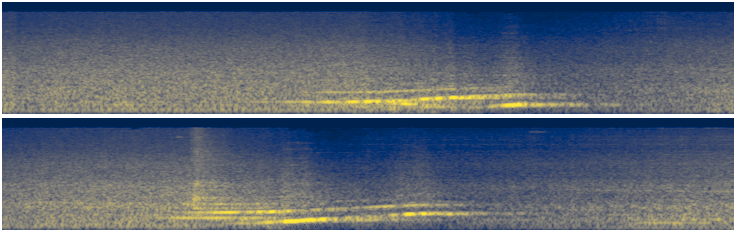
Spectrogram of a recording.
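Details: Large hydraulic gear motor run as a pump, turning clockwise, not broken in; loud whine rising and falling with pressure over a steady hiss, with little flow drop under pressure. Normal for this size, without the weird noise the customer heard.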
